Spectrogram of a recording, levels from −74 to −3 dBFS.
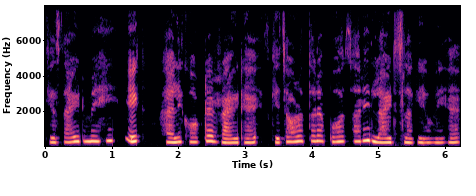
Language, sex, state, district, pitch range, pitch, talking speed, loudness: Hindi, female, Jharkhand, Palamu, 235-290 Hz, 260 Hz, 155 wpm, -17 LUFS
